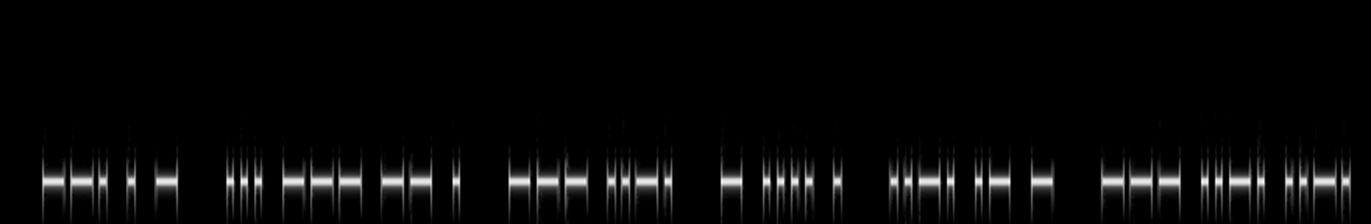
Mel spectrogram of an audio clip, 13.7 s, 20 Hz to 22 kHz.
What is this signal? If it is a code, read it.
Morse code, heard as a keyed tone, about 17 wpm, 700 Hz. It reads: GET SOME OF THE FAT OFF
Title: Sentences from Top 1000 Words - Review Part 4 - 17wpm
